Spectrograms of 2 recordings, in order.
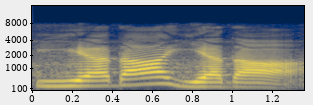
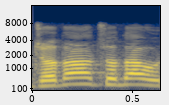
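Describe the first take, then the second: First: The word begins with a y sound. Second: The word begins with a j sound. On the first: The speaker calls it right. "উচ্চারণ করতে হবে ইয়াদা ইয়াদা" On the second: The speaker calls it wrong. "যদা যদা উচ্চারণ না করে"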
